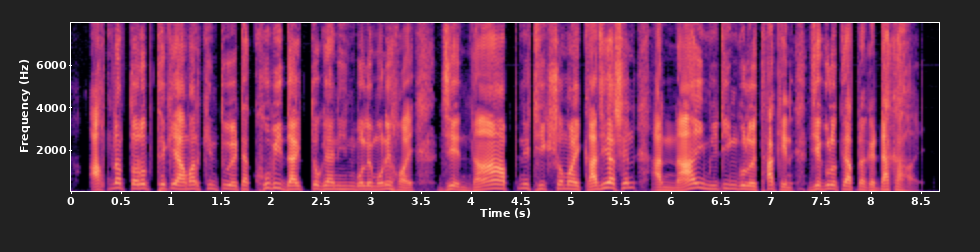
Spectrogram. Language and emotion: Bengali, angry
